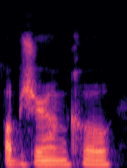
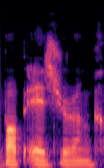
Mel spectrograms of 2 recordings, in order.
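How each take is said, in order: First: The verb is contracted into Bob's. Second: The verb is said in full as Bob is. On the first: The speaker calls it right. "And it's Bob's" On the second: The speaker calls it wrong. "Don't say Bob is your uncle"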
